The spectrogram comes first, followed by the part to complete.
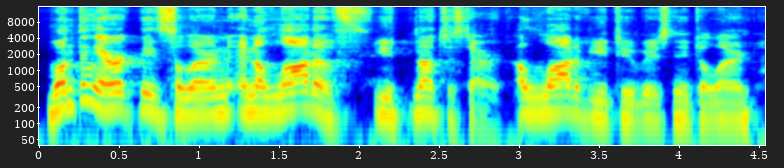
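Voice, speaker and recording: A man's voice: a little high, brisk. A man hosting a podcast, giving casual commentary and emphatically repeating his points. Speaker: podcast host.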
